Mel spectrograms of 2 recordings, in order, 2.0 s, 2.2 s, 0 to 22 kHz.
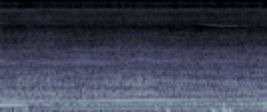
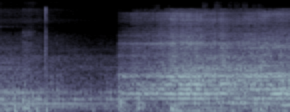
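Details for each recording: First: Homemade 3.5 W laser cutter (RAMPS 1.4, TTL on/off) doing a final cut on vinyl sticker: steady motor hum and buzzing with dull knocks as the gantry moves; machine vibrates, bearings noisy and not smooth, shouldn't make noise. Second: Laser cutter with 3.5 W laser on RAMPS 1.4 cutting vinyl sticker: stepper motors whine and shift pitch as the axes change direction through the cut, no stalls or grinding; normal operation.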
